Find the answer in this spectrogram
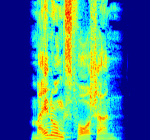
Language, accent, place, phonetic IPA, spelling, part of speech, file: German, Germany, Berlin, [ˈmaɪ̯nʊŋsˌfɔʁʃɐn], Meinungsforschern, noun, De-Meinungsforschern.ogg
- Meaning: dative plural of Meinungsforscher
